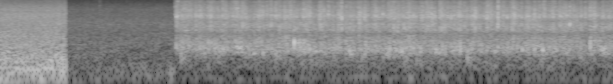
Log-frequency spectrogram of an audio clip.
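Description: A stone roller grinding onions on a flat grinding stone, with a coarse grinding rumble, stops within the first second. After a short quiet gap, a steady outdoor hiss of rural surroundings follows.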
